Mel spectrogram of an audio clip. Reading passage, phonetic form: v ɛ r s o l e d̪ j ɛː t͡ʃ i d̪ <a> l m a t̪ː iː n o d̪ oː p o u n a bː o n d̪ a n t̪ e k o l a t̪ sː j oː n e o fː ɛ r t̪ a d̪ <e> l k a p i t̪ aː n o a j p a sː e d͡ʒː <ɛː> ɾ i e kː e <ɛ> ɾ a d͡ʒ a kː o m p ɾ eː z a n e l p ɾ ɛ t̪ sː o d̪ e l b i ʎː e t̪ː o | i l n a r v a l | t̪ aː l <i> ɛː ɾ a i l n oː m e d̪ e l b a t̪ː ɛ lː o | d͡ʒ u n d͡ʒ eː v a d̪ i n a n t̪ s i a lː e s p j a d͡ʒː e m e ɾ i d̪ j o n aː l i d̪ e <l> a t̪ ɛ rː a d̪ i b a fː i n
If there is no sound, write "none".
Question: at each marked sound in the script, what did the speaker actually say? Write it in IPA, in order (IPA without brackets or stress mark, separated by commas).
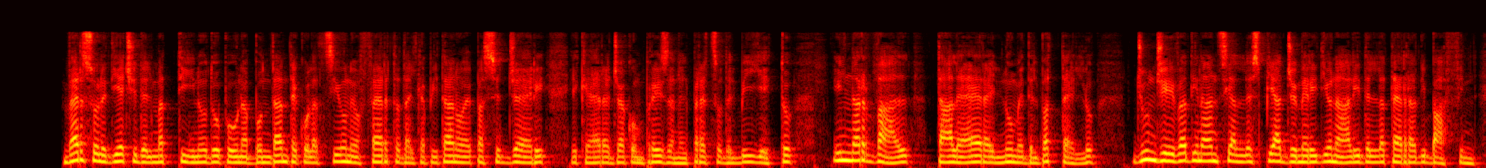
e, a, ɛː, ɛː, e, lː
